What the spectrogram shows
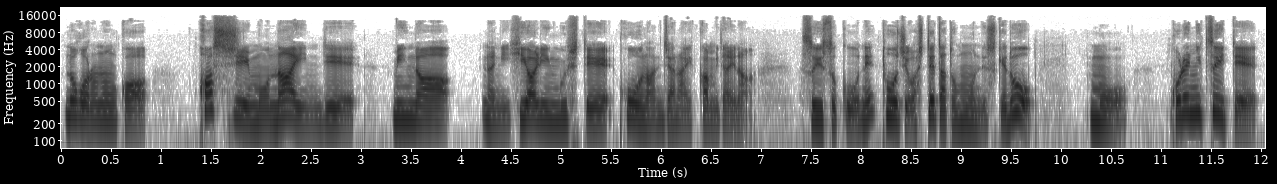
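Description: A woman in her thirties hosting a casual solo podcast, chatty and animated, her voice a little tired from talking a lot. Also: mid-range voice, moderate pace, clean tone, no echo, studio quality. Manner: chatty and animated, with frequent laughs. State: tired voice from talking too much. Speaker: radio and podcast host.

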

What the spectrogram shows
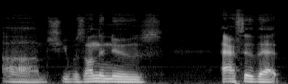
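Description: A man's voice: medium pitch, fairly even intonation, a little slow, gravelly, a little mellow, no room sound. An American man hosting a conversational live talk radio show from a studio.

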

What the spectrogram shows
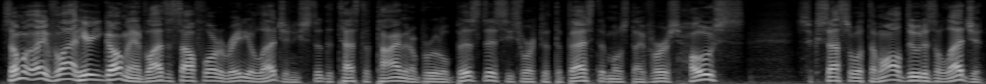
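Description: A man's voice: medium pitch, expressive, a little fast, dry recording, studio quality. A man hosting a sports radio show with casual, conversational commentary, often repeating and rephrasing himself as he goes.

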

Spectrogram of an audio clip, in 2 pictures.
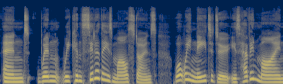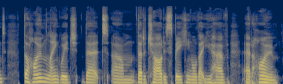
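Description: Recorded in the studio with no echo, the same kind of teaching talk comes from a speech pathologist whose first language is Italian. Her medium-pitched voice is a little mellow and measured, and her explanations are sprinkled with "um" and "you know."

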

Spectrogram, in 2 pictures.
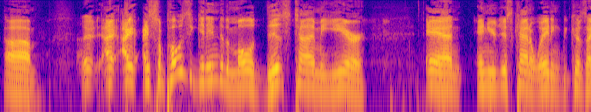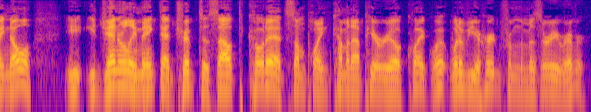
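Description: A man's voice: mid-range voice, moderate pace, bright, forceful tone, no echo. A man hosting a sports radio show, chatting casually with a guest and often restarting his sentences. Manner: stammering restarts. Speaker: radio host.

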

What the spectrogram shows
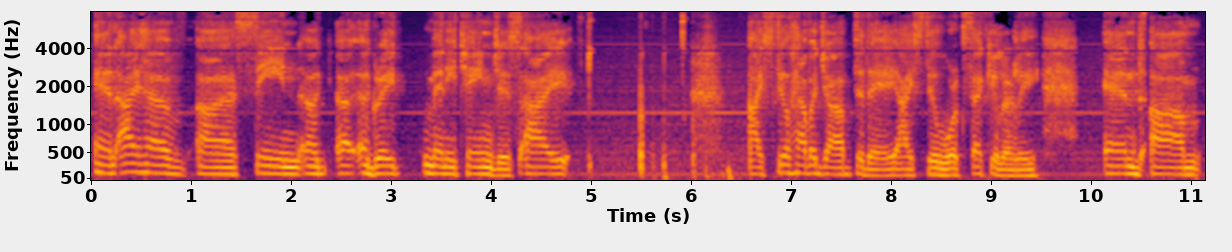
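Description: A pastor in his late fifties, born in the Philippines, speaks on a radio program. His voice sits at an ordinary middle pitch. He stops and restarts often and lets fillers slip between his words. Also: fairly even intonation, fairly bright tone, a little hiss or hum, rough recording. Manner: halting, many restarts and fillers. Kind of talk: radio interview answers.

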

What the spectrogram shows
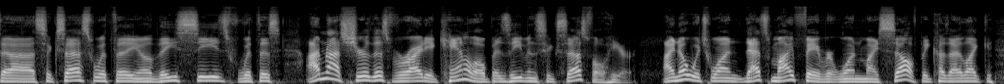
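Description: A man's voice: on the high side, no echo. A man in his sixties hosting a call-in gardening radio show, giving advice in a rambling, folksy way full of "you know". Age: 60s. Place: radio studio.

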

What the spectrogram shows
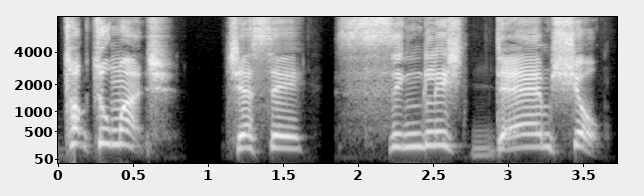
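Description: A man's voice: extremely high pitch, slow pace, a bit bright, soft background music, exaggerated voice. A man playing a cheeky, blunt guest who explains Singlish in a Singaporean accent for a comedy show. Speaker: special guest translating into Singlish. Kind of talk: comedic scripted language demonstration in Singlish.

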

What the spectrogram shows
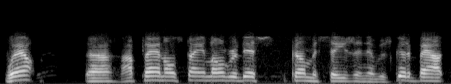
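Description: A man's voice: on the high side, moderate pace, dry recording. A man calling in to a radio show by phone and chatting casually. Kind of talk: casual friendly phone chat. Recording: narrowband phone line.

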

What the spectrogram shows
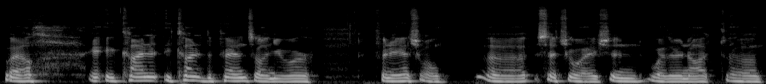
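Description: Halting man explaining retirement money. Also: a little high, a little mellow. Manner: halting, many fillers and restarts. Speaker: financial advisor host. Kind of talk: radio finance talk.

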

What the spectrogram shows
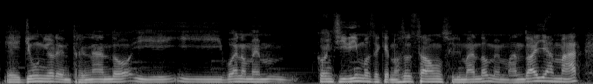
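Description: Mexican actor guest, mid-pitched, earnest, storytelling with fillers. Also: male voice, fairly even intonation, normal speed, darkish tone. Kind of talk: interview talk.

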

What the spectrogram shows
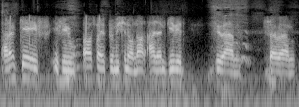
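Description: An agitated South African man with an Afrikaans accent, speaking bluntly and haltingly on the phone as he scolds. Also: medium pitch, fairly even intonation, a bit bright. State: agitated, shaken. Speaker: prank call victim, protective brother. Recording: noisy phone line with clicks.

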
